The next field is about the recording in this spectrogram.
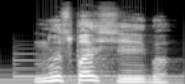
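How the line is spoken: Sad sigh. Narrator (Russian): вздохнул печально Вахмурка

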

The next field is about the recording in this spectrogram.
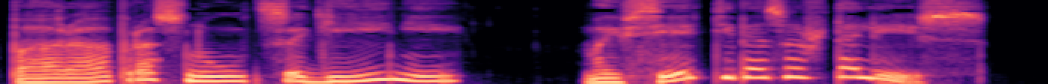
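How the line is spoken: Dry forced laughter. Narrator (Russian): Тот же смех, какой-то сухой, будто человек смеялся вынужденно

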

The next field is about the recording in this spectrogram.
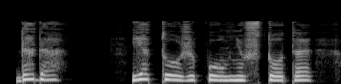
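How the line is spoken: Timid reply. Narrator (Russian): робко отвечала Соня

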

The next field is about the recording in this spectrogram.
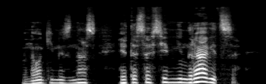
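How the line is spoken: Whisper. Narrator (Russian): прошептал он

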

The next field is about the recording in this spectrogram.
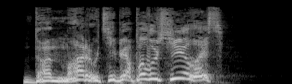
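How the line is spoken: Full-lunged yell. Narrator (Russian): Завопил Остал во всю мощь своих легких

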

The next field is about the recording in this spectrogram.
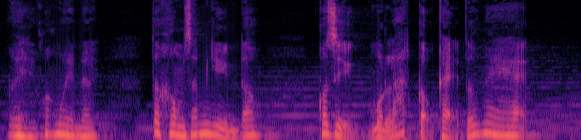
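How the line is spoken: Trembling, frightened. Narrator (Vietnamese): Như run rẩy

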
